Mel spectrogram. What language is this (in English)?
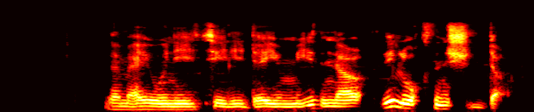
Kabyle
